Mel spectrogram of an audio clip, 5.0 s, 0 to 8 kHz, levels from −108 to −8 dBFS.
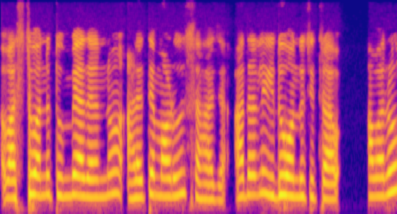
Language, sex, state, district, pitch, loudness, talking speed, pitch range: Kannada, female, Karnataka, Gulbarga, 260 Hz, -16 LUFS, 130 wpm, 245-275 Hz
